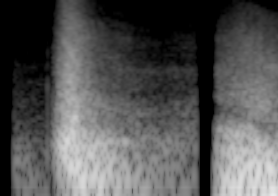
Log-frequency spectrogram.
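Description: Two whoosh transition sound effects with a deep low boom under each. The first starts about half a second in and sweeps downward, then cuts off; the second begins right after.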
